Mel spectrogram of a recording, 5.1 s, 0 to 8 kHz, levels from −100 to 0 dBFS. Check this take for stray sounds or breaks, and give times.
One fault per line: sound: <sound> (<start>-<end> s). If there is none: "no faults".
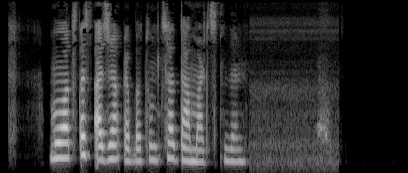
sound: bark (3.9-4.2 s)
